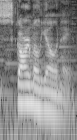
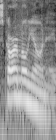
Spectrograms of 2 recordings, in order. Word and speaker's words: Scarmiglione: The character's name is Scarmiglione, which involves that GL sounding like la thing that so many people have trouble with in Italian, like familia or battaglia. But yeah, his name is Scarmiglione, which is spelled S-C-A-R-M-I-G-L-I-O-N-E.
